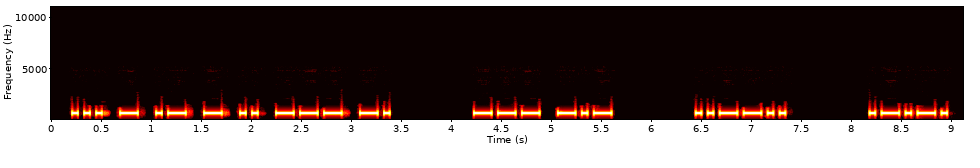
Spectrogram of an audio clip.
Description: Morse code, heard as a keyed tone, about 20 wpm, 700 Hz. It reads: STATION OK ? <AR>
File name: UK MASTER QSOs TRAINING / 20WPM / UK MASTER QSOs 0071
